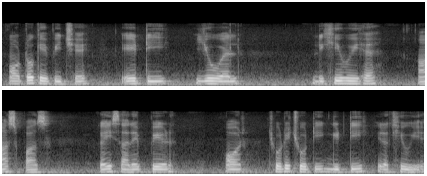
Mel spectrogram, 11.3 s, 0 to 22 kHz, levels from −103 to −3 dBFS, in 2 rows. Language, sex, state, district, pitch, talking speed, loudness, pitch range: Hindi, male, Chhattisgarh, Korba, 115 Hz, 105 wpm, -25 LUFS, 105-125 Hz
